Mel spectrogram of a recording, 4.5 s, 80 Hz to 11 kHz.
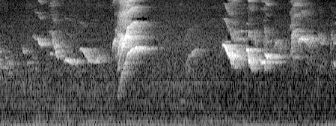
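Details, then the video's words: Home-kept oriental magpie-robin, kacer poci type, answering in loud ngeplong song: soft whistles, then a sharp sweeping burst, a pause, and a lively cluster of warbled notes. "Kacer ngeplong saut2an || kacer poci rumahan || suara kacerpoci || burung kacer"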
